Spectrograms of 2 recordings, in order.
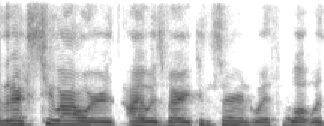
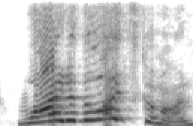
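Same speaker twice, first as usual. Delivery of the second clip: very high, loud hysterical shriek; 13 semitones higher, 9 dB louder than usual. Retelling crying at a show when the lights came on: retelling own scream. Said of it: "I was screaming".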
